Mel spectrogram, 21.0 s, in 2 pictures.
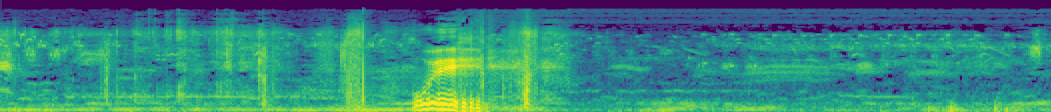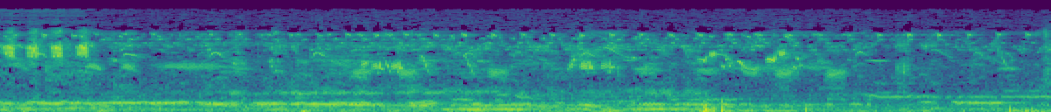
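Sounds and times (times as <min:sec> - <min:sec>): small birds chirping and calling: 0:00.0 - 0:21.0.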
